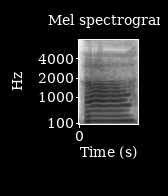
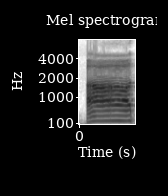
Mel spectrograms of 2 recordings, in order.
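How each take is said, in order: First: A low tone with breath flowing through it. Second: A low tone with the breath held back. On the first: The speaker calls it right. "息を流した低音" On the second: The speaker calls it wrong. "こういう息を止めたような低い音じゃなくって"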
